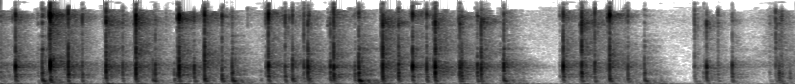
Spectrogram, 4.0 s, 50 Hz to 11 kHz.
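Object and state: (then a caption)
Mechanical keyboard with PBT plastic keycaps. Fingertips type fast on a white Keydous NJ80 mechanical keyboard with PBT plastic keycaps. The result is a dense stream of short, crisp clacks with a low thocky body and bright click tops around 2.5 kHz. Two brief pauses break the flurry near the end.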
